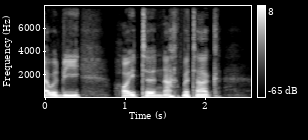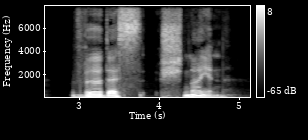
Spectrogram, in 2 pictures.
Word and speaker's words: wird: Wird. It's a kind of T sound at the end of that. Wird es schneien. – Yeah, but it's spelled with a D.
